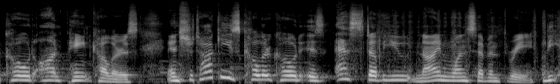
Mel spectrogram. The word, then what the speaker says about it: Shiitake: I want to clarify, I could say Shiitake and get a really nice Japanese pronunciation, but just for the sake of this video, we'll stick to Shiitake, okay?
